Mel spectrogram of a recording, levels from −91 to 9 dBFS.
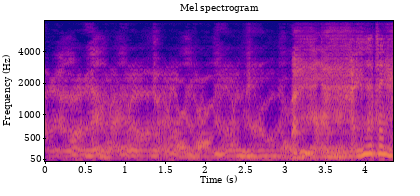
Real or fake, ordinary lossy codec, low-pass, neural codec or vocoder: fake; none; none; codec, 16 kHz, 0.5 kbps, FreqCodec, larger model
